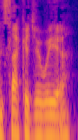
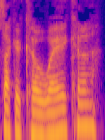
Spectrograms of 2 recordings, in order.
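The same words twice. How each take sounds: First: "Sacagawea" with g softened to a j; "Sacagawea" with a j sound in the middle; variant pronunciation. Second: "Sakakaweka" with k sounds throughout; "Sakakaweka" with a hard k and a "way" syllable; variant pronunciation. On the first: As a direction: say "Sacagawea" as SAK-a-ja-WEE-a. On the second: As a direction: say "Sakakaweka" as sak-a-ko-WAY-ka. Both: Shown as a demonstration. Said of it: "all pronounced it differently".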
